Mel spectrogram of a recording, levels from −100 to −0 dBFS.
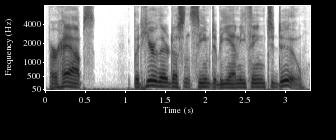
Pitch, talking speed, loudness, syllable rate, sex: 130 Hz, 200 wpm, -16 LUFS, 5.8 syllables/s, male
